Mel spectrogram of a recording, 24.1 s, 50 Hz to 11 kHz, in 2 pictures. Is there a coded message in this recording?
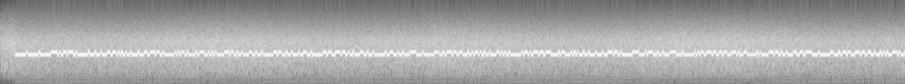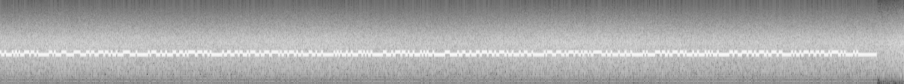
Yes: RTTY (45.45 baud, 170 Hz shift) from 0.2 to 23.8 s, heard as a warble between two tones, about 1360 Hz centre, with radio static. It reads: QUR7 SKNX 0L2L 0W9N CD4D MBY1 OZ9S LHVX 89CL PYH6 GMOL 9Z83 WLZA 0Y4C 6MWU A2ZN DT1X AG6L AAVF LEXX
